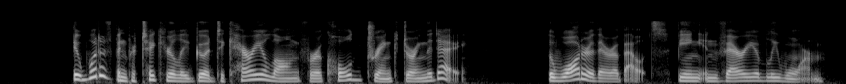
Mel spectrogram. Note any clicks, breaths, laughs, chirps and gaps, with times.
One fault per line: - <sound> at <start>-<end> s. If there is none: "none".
none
